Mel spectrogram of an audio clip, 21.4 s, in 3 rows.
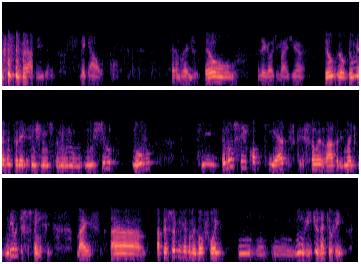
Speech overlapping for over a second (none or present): none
